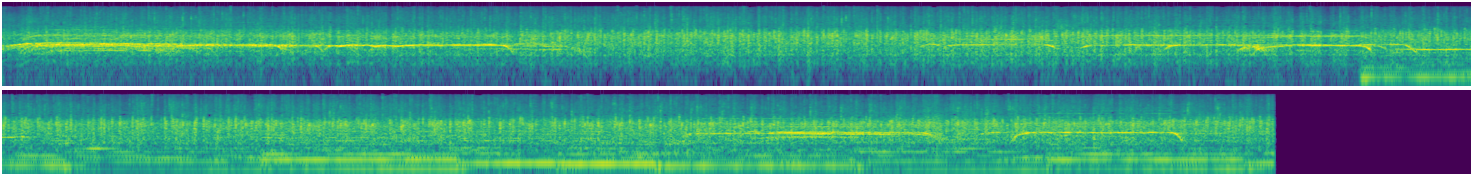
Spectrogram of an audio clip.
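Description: Theatre audience applauding loudly, with voices calling out over the clapping. About halfway through, music with a bass line starts under the applause, and everything cuts off suddenly near the end.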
